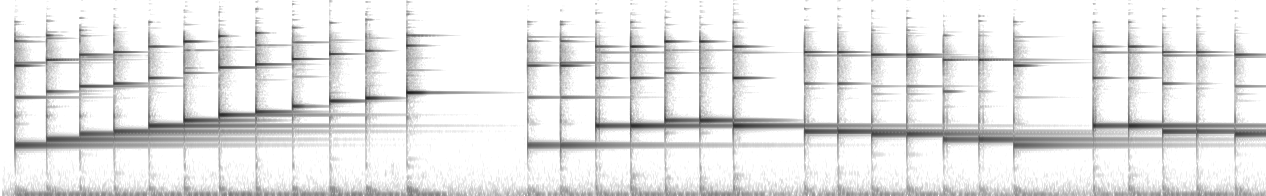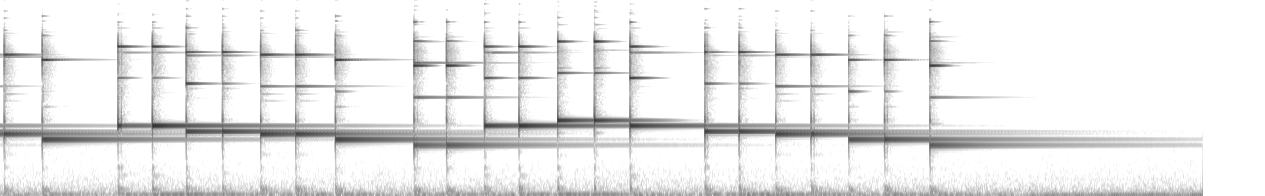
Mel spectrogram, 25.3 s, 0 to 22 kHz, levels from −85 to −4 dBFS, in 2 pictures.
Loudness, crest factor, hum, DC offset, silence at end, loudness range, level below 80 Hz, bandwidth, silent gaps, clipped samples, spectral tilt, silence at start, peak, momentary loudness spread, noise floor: -24 LUFS; 26 dB; none; under 0.1%; 2.6 s; 7 LU; -56 dBFS; over 20 kHz; none; under 0.1%; 4.5 dB/octave; 0.15 s; -2 dBFS; 11 LU; -63 dBFS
